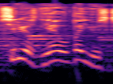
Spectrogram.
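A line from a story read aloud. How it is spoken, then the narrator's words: Laughing, delighted. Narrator (Russian): говорил он, смеясь, и как бы радуясь этой боязни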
